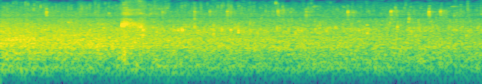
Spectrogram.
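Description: Steady rush of flowing water, easing slightly over the few seconds, with a few faint high ticks above it.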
